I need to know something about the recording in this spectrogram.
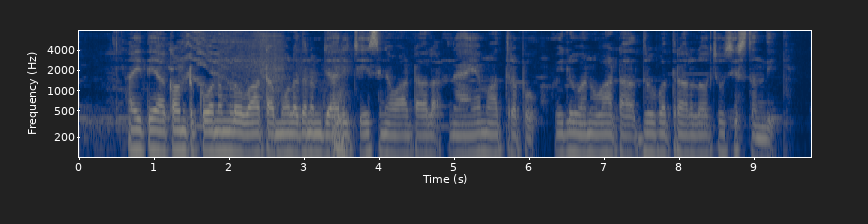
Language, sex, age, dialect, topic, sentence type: Telugu, male, 36-40, Telangana, banking, statement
